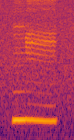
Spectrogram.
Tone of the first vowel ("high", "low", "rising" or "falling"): low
